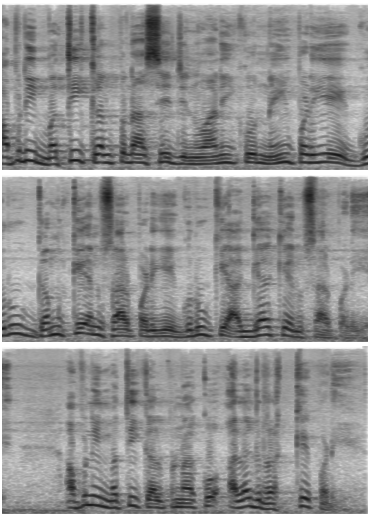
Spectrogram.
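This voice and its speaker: Gravelly, mellow-voiced man teaching scripture. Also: fairly high pitch, a little hiss or hum. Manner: explains slowly with examples, stresses words. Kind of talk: Jain scripture discourse. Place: discourse hall.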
